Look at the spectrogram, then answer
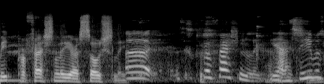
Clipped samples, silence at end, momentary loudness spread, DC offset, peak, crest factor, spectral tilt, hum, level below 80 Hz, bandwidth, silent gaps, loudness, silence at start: under 0.1%; 0 s; 9 LU; under 0.1%; -4 dBFS; 20 dB; -4 dB/octave; none; -66 dBFS; 12.5 kHz; none; -23 LUFS; 0 s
